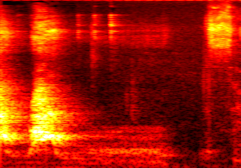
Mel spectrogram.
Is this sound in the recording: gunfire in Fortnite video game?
no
